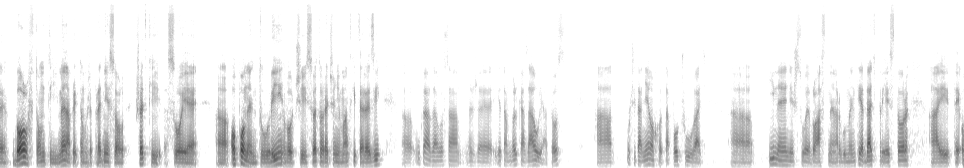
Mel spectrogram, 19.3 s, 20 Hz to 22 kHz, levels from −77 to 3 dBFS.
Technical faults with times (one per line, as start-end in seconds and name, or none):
8.06-18.99 automatic gain rising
